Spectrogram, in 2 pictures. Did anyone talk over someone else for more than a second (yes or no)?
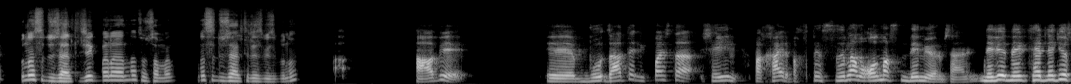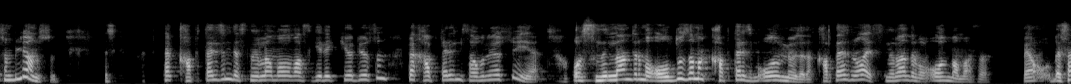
no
